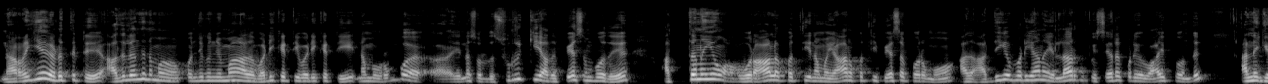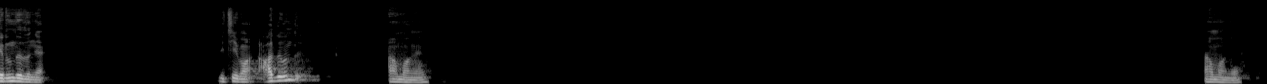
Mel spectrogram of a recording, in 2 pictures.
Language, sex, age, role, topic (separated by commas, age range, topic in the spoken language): Tamil, male, 40-44, guest, இணையம் வந்ததும் உங்கள் பாரம்பரிய கற்றல் முறைகள் எப்படிப் மாற்றமடைந்தன?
